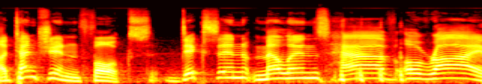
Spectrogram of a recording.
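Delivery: drawn-out loudspeaker announcement. Former grocery worker retelling an hourly PA call: very slow announcement. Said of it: "proclaim in a very slow voice".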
